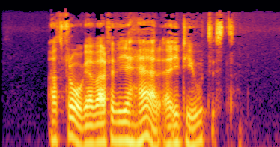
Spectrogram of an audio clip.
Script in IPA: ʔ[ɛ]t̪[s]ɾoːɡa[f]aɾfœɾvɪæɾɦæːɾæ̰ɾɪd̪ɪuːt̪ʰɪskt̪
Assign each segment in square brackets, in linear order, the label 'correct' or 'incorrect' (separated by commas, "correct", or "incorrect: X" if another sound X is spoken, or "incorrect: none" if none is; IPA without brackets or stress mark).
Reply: incorrect: a, incorrect: f, incorrect: v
